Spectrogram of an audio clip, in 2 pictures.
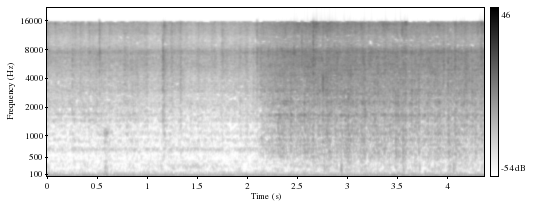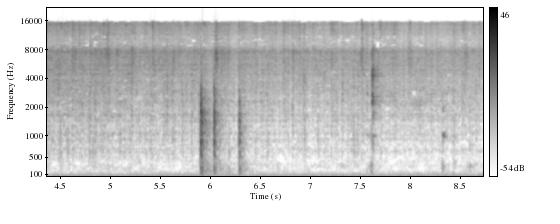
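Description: Masaman curry paste sizzling and crackling in a hot non-stick frying pan; the sizzle sets in about two seconds in and keeps going. A few sharp knocks come in the second half.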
